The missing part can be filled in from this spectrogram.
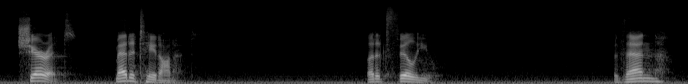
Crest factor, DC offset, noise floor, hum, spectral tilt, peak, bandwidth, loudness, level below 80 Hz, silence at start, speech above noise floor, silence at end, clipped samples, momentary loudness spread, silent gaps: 24 dB; under 0.1%; -48 dBFS; 60 Hz at -50 dBFS; -6 dB/octave; -8 dBFS; 15.5 kHz; -29 LUFS; -48 dBFS; 0 s; 21 dB; 0 s; under 0.1%; 25 LU; none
